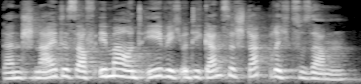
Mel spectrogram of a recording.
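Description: A woman reading an audiobook, voicing a grumpy, agitated boy who talks loudly and sounds exasperated. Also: medium pitch, moderate pace, pitched above the performer's own voice, natural voice. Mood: gloomy. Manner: loud, exasperated.

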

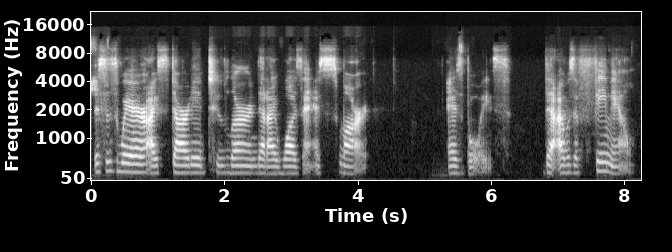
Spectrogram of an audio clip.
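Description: A woman's voice: on the low side, sharp tone, low-quality recording. A woman sharing her personal faith testimony as a radio guest, earnest and heartfelt.

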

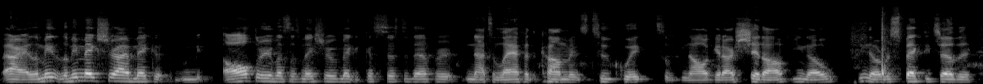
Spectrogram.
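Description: A man's voice: mid-range voice, steady tone, a little fast, hardly any pauses, darkish tone. A man hosting a casual podcast, joking and emphatic. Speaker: podcast host.

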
